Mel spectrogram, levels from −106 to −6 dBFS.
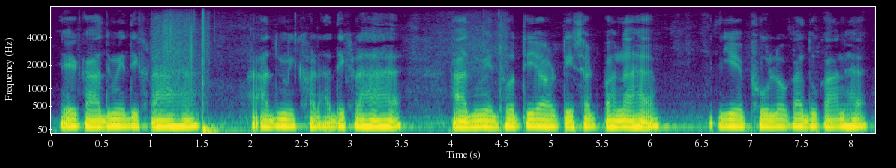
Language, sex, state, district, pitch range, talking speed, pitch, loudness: Hindi, male, Bihar, Patna, 100-105 Hz, 155 wpm, 105 Hz, -13 LUFS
